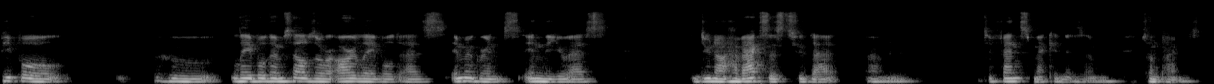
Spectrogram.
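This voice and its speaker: A young man and composer, speaking thoughtfully in an interview, hesitant with many pauses and soft laughs. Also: medium pitch, level tone, vocal fry, rough recording. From United States. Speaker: composer and pianist guest. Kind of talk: reflective interview conversation.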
